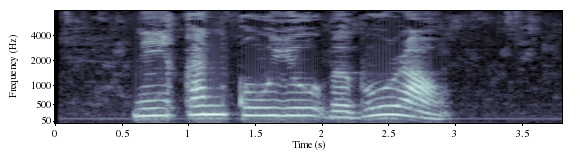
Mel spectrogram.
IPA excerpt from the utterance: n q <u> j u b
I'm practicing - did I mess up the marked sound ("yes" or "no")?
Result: no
